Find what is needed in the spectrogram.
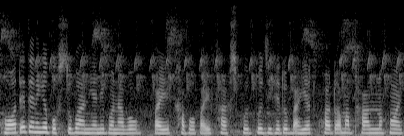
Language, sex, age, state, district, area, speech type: Assamese, female, 18-30, Assam, Lakhimpur, rural, spontaneous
